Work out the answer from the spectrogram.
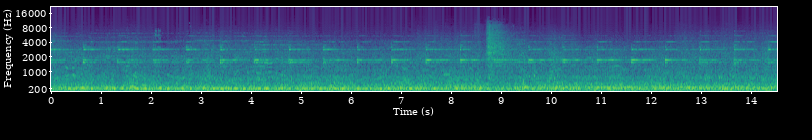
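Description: Train rolling past with a steady heavy rumble while a level-crossing bell rings in an even beat, a little under two strokes a second. A brief hiss cuts through about nine seconds in.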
